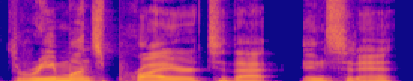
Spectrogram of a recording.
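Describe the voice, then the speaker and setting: A man with an ordinary mid-range voice tells a personal story on a podcast. He is candid, slangy and animated, swearing now and then. The sound is dry and close, with no room around it. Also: mid-range voice, moderate pace, dry recording. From Southern California. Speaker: podcast co-host, interviewee.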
